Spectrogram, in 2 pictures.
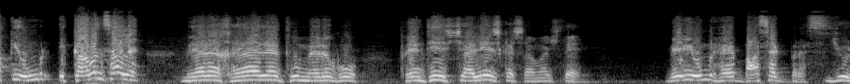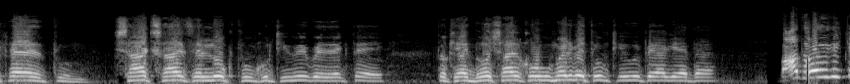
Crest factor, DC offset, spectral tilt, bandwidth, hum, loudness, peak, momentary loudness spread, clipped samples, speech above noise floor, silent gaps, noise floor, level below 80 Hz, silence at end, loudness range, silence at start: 14 dB; under 0.1%; -5 dB/octave; 12.5 kHz; none; -15 LUFS; -2 dBFS; 12 LU; under 0.1%; 36 dB; none; -51 dBFS; -44 dBFS; 0 s; 4 LU; 0 s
